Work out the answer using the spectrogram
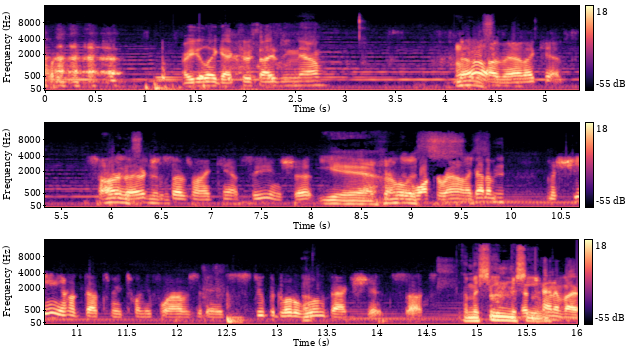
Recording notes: Prank Phone Calls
